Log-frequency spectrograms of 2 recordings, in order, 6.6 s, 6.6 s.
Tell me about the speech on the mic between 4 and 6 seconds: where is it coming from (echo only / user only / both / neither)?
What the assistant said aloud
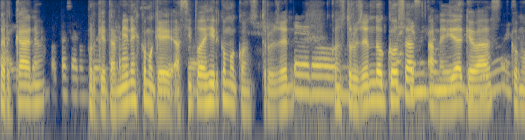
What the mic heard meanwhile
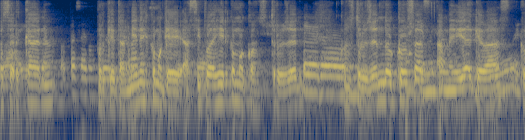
echo only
